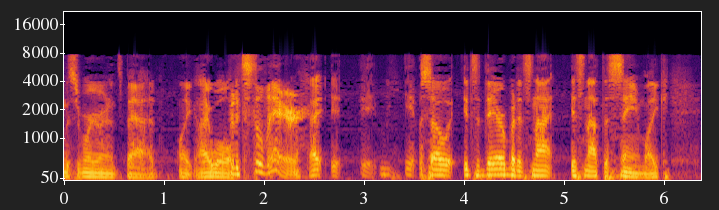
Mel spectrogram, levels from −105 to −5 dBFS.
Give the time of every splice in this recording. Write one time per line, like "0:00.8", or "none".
0:04.0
